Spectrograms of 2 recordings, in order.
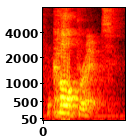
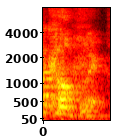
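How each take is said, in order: First: Said in the usual way. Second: CULPRIT with its second R dropped; slurred word. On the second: Real, not acted. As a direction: say "culprit" as "culpuh". Flubbed word, then said again.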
